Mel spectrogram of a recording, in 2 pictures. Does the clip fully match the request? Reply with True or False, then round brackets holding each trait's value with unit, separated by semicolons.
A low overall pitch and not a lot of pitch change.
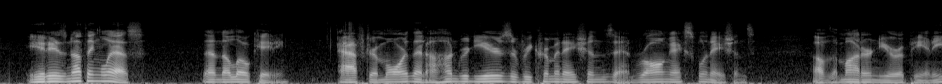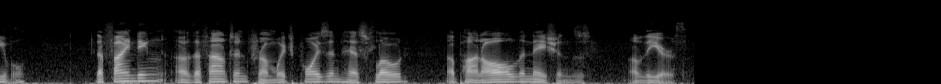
False (110 Hz; 4.1 semitones)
